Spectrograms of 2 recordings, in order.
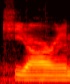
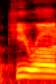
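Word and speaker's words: Ciarán: to listener Stevie who corrected me on the pronunciation of Kon I said Karin or something like that I guess I wasn't that far off but once again given my name I should be looking these things up ahead of time and and not pronouncing them incorrectly not guessing at them so Kiron is the correct pronunciation of that name and he's a really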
